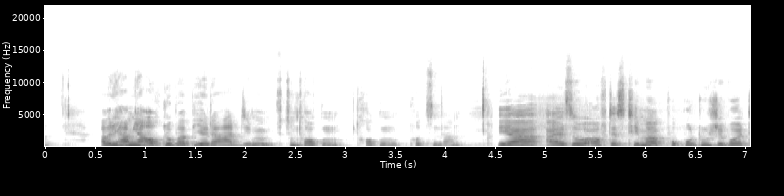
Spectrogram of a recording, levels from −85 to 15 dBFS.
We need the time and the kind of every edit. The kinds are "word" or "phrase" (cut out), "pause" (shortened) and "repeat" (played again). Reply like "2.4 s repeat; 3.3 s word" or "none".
4.5 s pause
